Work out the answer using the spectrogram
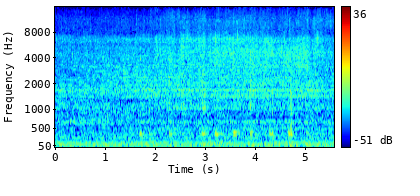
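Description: A squid, pork and vegetable stir-fry sizzling steadily in a frying pan as it is stirred with long cooking chopsticks, with a few light knocks.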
